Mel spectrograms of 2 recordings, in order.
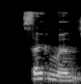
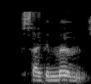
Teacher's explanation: Segment, stressing on the first syllable, means portion and is a noun. Segment, stressing on the second syllable, means to divide and is a verb.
